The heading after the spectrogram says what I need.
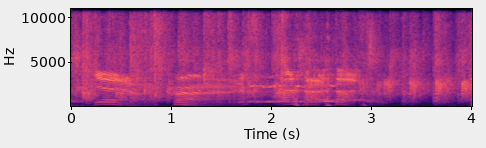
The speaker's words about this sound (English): There is a thunderous applause from the audience.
